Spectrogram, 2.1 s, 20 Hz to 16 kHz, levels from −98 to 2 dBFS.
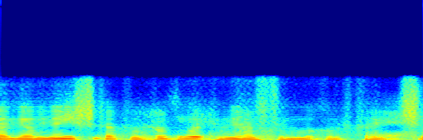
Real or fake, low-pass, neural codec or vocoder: fake; 7.2 kHz; codec, 16 kHz, 0.5 kbps, FreqCodec, smaller model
